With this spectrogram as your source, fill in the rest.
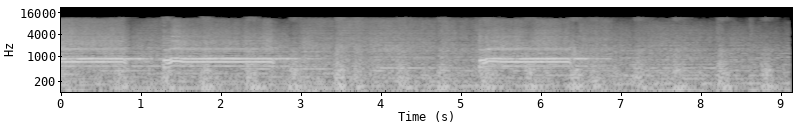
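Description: A steam locomotive in an animated railway show sounds two loud, sustained multi-tone whistle blasts over a continuous roar and hiss of running at speed during a world speed record attempt.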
